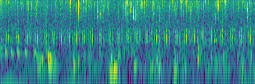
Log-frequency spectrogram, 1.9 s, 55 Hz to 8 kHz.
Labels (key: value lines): label: biophony, rattle
recorder: SoundTrap 500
